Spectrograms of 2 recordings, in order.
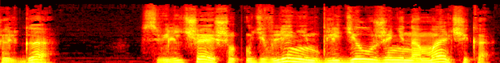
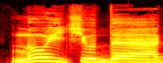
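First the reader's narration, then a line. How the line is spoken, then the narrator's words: Loud laughter. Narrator (Russian): Шельга громко рассмеялся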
